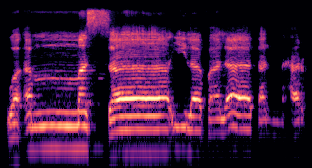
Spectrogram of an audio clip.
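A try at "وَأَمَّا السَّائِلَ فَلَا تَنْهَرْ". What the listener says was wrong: Itu sudah agak lebih tebal, namun perlu ditingkatkan lagi. Tanhar. Jadi penebalan itu pada akhir. Bedakan ya. Ini anak baca dengan tidak menebalkan. Fala tanhar. Nah, ini tidak tebal. Kalau Anda baca dengan tebal, fala tanhar.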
